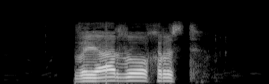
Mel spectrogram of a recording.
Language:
Yidgha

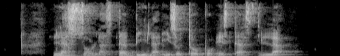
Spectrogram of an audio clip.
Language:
Esperanto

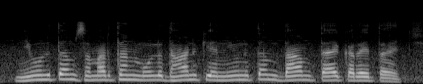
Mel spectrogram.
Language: Maithili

